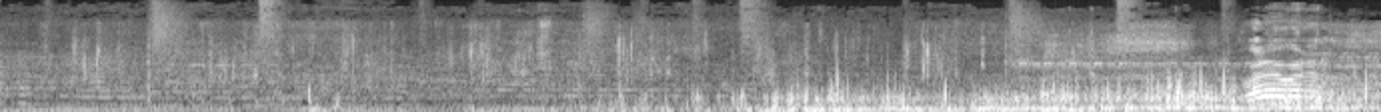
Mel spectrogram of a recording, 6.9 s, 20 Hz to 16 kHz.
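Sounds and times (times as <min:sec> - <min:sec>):
outdoor noise: 0:00.0 - 0:06.9
low rumbling wind buffeting microphone: 0:02.8 - 0:06.9.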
